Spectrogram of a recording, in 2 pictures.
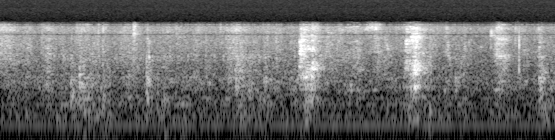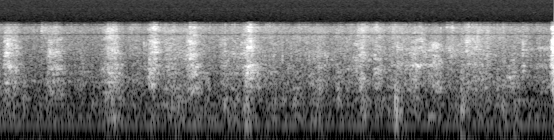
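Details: Playtime for four dogs, two miniature dachshunds and two cocker spaniels, celebrating Nellie's third birthday; soft rapid panting puffs and rustling scuffles, with a few louder huffs spaced about a second apart.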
